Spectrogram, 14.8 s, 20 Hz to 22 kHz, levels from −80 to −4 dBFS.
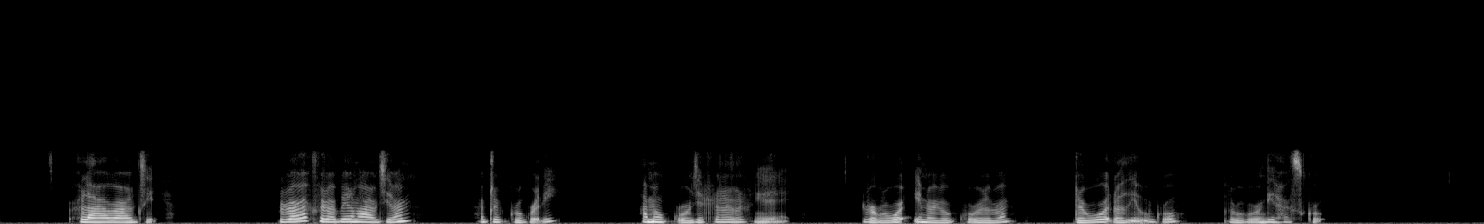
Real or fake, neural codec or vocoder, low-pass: fake; autoencoder, 22.05 kHz, a latent of 192 numbers a frame, VITS, trained on many speakers; 7.2 kHz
